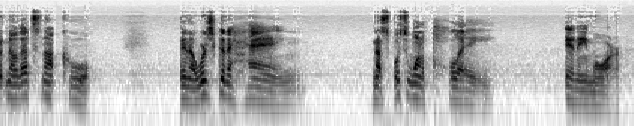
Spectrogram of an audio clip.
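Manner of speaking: put-on low, quiet, laid-back older kid; too cool. Older kids refusing to play on the slide, coolly dismissive. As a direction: play it cool, dropping pitch and volume. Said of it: "older ones looking cool".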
